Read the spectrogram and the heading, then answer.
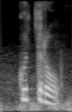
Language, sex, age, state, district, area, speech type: Gujarati, female, 30-45, Gujarat, Kheda, urban, read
